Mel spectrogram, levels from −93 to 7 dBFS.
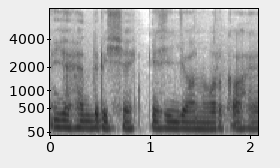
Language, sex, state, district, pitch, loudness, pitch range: Hindi, male, Bihar, Vaishali, 110 Hz, -16 LUFS, 105-120 Hz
